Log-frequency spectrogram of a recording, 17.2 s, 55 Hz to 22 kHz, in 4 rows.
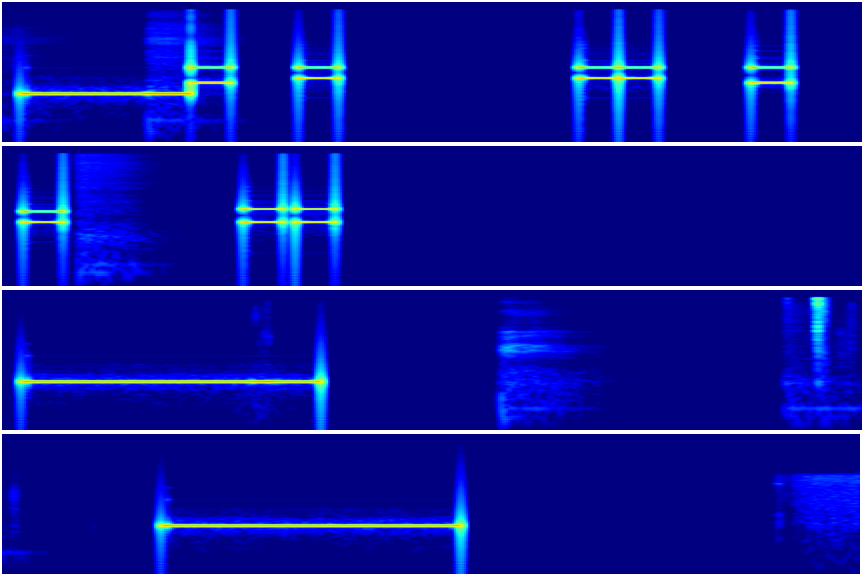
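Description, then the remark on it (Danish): A steady tone at first, then a quick run of two-tone touch-tone dialing beeps, followed by long, evenly spaced ringback tones with silence between them and no talking, as a phone call is placed to a guest for the Radio 4 show Folkedomstolen. “og vi ja. ringer til hende nu.”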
